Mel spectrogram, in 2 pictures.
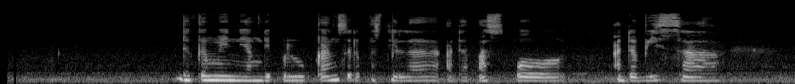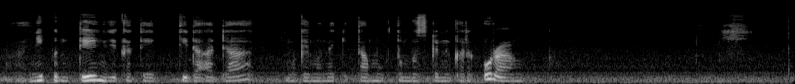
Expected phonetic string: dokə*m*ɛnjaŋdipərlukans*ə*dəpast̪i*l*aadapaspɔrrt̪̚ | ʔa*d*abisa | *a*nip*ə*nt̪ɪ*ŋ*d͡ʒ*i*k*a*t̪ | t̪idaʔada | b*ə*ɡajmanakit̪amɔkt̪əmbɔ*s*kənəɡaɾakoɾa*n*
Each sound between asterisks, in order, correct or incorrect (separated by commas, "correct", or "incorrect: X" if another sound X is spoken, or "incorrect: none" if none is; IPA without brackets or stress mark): correct, correct, correct, correct, incorrect: i, correct, correct, correct, correct, incorrect: a, correct, incorrect: ŋ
